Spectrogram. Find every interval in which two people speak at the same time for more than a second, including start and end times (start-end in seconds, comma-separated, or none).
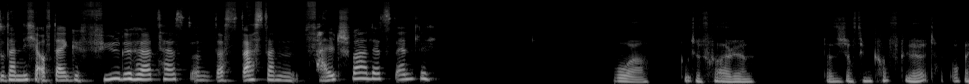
none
